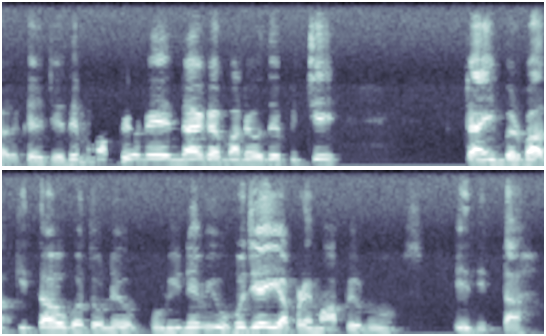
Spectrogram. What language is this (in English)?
Punjabi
